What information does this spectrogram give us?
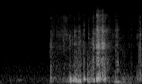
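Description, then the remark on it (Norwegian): Crinkling of a snack bag and crisp crunching as potato chips are grabbed and eaten, a burst of dry rustles lasting about a second after a quiet start. “Unnskyld, jeg, jeg tok potetgull på et veldig rart tidspunkt her nå.”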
